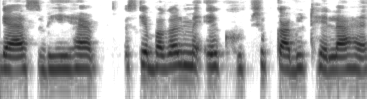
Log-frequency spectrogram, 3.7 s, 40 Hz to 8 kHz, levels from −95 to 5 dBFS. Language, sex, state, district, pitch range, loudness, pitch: Hindi, female, Bihar, Sitamarhi, 200-225 Hz, -16 LUFS, 205 Hz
